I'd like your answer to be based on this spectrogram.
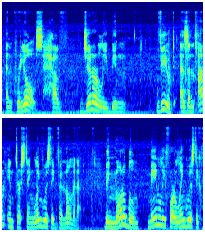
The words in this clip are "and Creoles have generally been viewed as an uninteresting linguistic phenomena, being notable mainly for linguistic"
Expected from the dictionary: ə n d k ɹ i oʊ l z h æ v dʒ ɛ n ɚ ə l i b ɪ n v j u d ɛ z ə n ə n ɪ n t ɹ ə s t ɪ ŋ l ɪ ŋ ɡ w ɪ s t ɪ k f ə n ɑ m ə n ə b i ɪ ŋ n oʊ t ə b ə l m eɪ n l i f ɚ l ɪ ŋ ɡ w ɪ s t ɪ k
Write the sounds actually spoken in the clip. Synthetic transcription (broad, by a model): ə n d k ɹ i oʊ l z h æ v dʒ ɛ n ɚ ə l i b ɪ n v j u d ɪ z ə n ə n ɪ n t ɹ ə s t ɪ ŋ l ɪ ŋ ɡ w ɪ s t ɪ k f ə n ɑ m ə n ə b i ɪ ŋ n oʊ t ə b ə l m eɪ n l i f ɚ l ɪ ŋ ɡ w ɪ s t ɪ k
